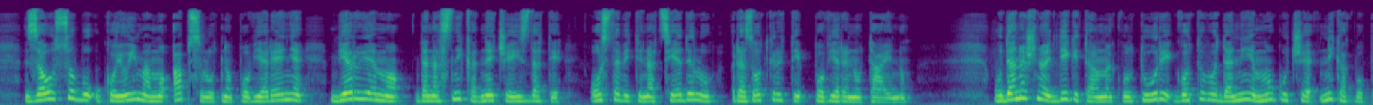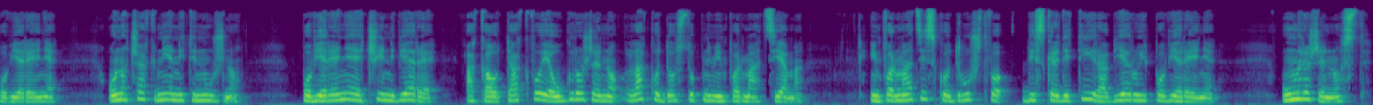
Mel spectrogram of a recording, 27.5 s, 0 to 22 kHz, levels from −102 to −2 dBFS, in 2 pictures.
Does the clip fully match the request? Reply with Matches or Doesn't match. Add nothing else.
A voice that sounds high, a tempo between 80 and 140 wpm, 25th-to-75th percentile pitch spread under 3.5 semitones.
Doesn't match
